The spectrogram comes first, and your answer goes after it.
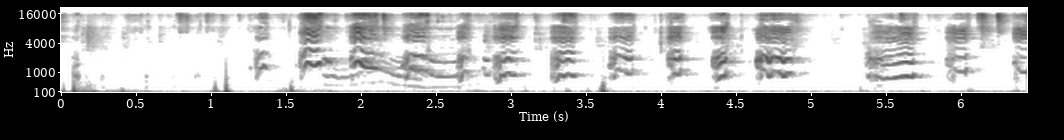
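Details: Sassy six-week-old Toy Poodle pups let out a busy run of squeaky yips and wavering whines, some bending up then down. Occasional low thumps come from movement.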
